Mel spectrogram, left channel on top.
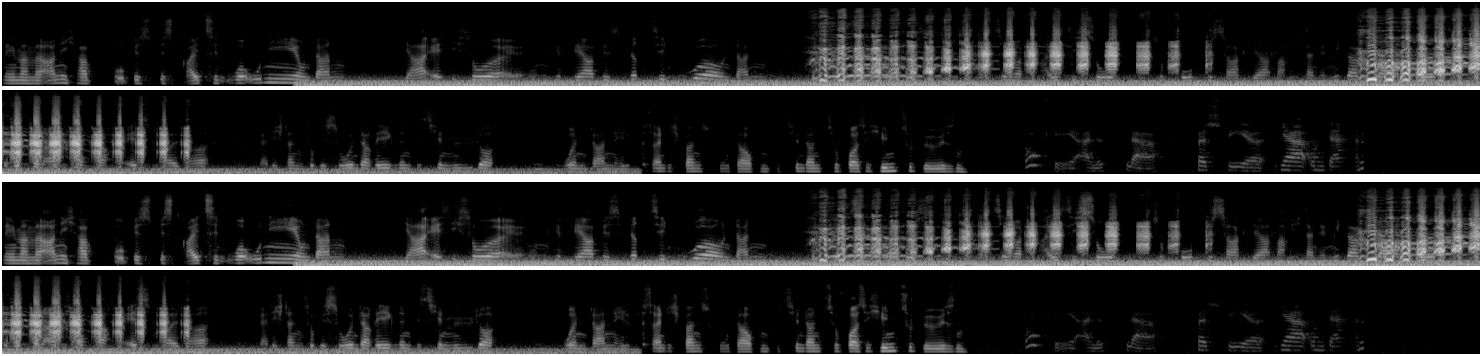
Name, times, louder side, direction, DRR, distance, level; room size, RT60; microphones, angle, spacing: voice 1, 0.0-3.4 4.0-7.7 8.1-9.3 9.9-11.2 11.8-14.4 14.9-16.9 17.4-19.7 20.4-24.4, right 3 dB, 25° right, 0.9 m, -37 dB
sound 1, 2.9-21.2, right 2 dB, 50° right, 1.2 m, -28 dB
sound 2, 8.1-11.8 12.0-12.1 13.6-16.7, left 2 dB, 5° left, 0.4 m, -18 dB
voice 2, 20.1-20.8 25.0-28.4, left 3 dB, 30° left, 6.8 m, -51 dB
head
